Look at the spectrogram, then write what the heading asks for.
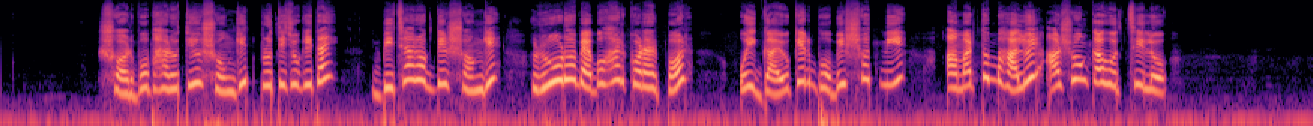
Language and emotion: Bengali, fearful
